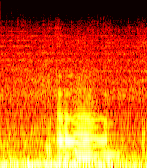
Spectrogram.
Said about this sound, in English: And I also like it when the trains go over it.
